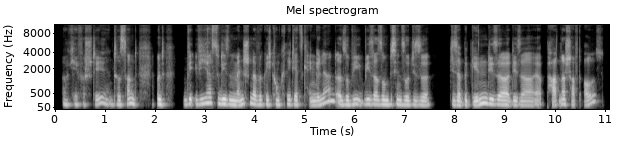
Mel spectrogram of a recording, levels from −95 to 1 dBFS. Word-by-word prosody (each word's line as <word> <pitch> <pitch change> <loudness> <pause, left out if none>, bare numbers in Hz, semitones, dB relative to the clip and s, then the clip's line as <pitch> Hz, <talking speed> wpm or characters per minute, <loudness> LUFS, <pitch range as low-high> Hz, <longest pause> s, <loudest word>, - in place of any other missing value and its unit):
Okay, 125 -1 -6
verstehe, 135 +5 -4
interessant. 135 +1 -1 0.4
Und 135 -3 +3 0.3
wie 135 +3 +1
wie 150 +5 +1
hast 170 0 0
du 150 - 0
diesen 135 -3 +4
Menschen 135 +7 +2
da 140 -3 +3
wirklich 130 -1 -1
konkret 130 +1 -2
jetzt 125 -1 -1
kennengelernt? 150 - -1
Also, 125 - +1
wie 135 -1 -1
wie 140 - +2
sah 135 0 +1
so 130 0 +1
'n 125 - +3
bisschen 135 -1 +2
so 125 0 +2
diese 120 0 -2 0.4
dieser 120 0 +3
Beginn 125 +8 +1
dieser 135 -4 +4
dieser, 110 -1 -2
äh, - - -6
Partnerschaft 115 +1 0
aus? 210 +2 -3
130 Hz, 170 wpm, -23 LUFS, 120-140 Hz, 0.4 s, diesen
